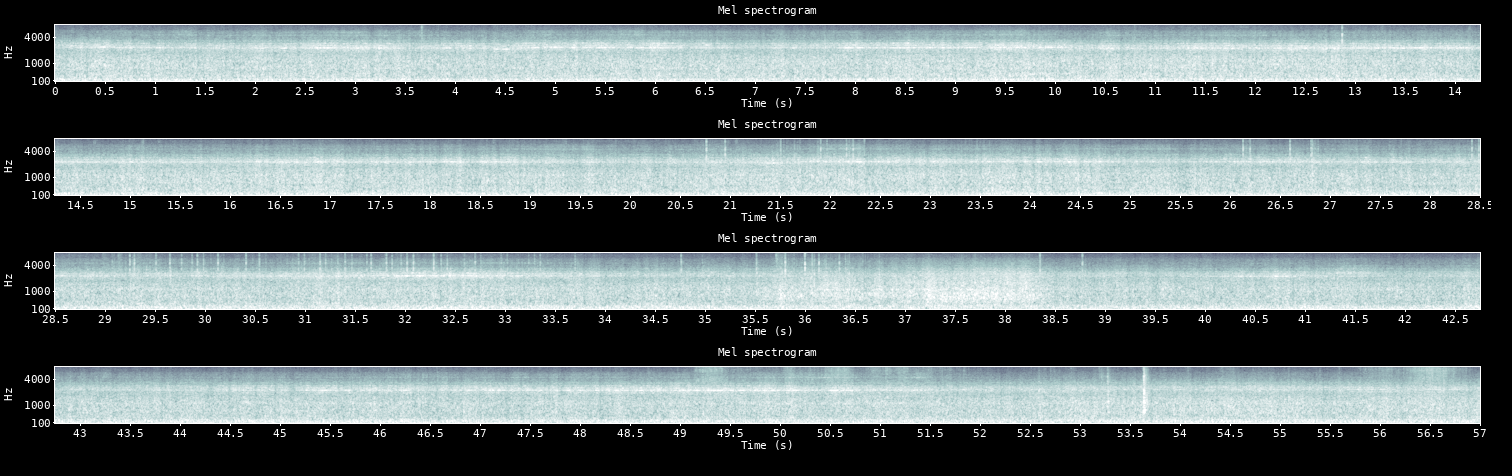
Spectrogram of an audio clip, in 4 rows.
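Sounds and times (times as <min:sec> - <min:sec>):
rushing noise: 0:24.2 - 0:41.2
train cabin rumbling: 0:25.6 - 0:40.1.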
